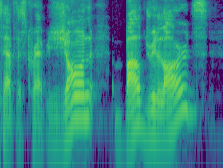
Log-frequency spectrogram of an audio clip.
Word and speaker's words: Baudrillard: Jean Baudrillard's. You don't pronounce the L's. Baudrillard.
